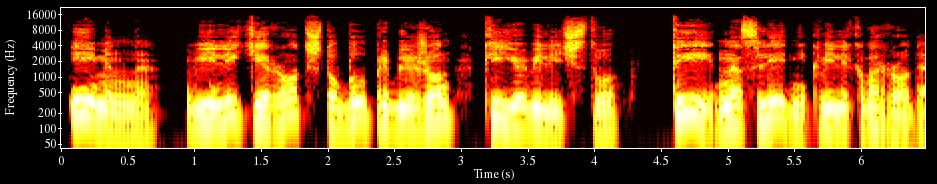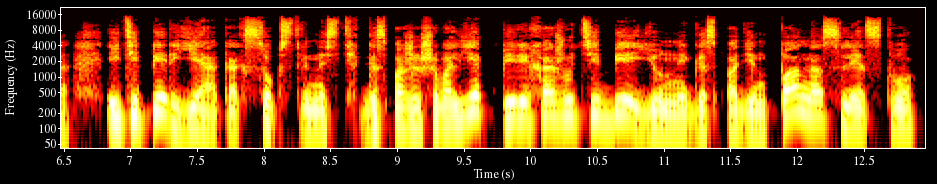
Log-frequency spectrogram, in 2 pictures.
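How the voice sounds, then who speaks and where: A man's voice: medium pitch, expressive, moderate pace, darkish tone, no room sound, clean studio sound, voice pushed up, close to an everyday voice. A man voicing a coy, playful female demon guardian in an audiobook, purring and teasing. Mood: eager. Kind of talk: audiobook character voice.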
